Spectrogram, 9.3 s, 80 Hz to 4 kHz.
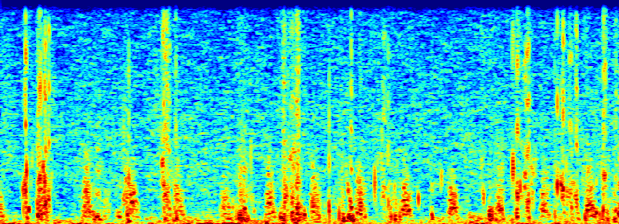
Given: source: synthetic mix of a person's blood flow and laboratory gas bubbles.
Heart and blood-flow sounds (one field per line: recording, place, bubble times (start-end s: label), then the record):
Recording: Doppler ultrasound of blood flow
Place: subclavian vein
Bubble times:
0.30-0.48 s: bubbles
0.51-0.79 s: bubbles
1.28-1.98 s: bubbles
2.39-2.69 s: bubbles
3.42-3.84 s: bubbles
4.14-4.62 s: bubbles
4.84-5.47 s: bubbles
5.58-6.04 s: bubbles
6.24-6.32 s: bubbles
6.44-6.51 s: bubbles
6.59-6.64 s: bubbles
7.18-7.58 s: bubbles
7.65-8.05 s: bubbles
8.31-8.84 s: bubbles
8.91-9.29 s: bubbles
From the record:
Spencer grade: 3 (all of the cardiac periods contain showers or single bubble signals, but not dominating or overriding the cardiac motion signals)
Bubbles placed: anywhere in the cardiac cycle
